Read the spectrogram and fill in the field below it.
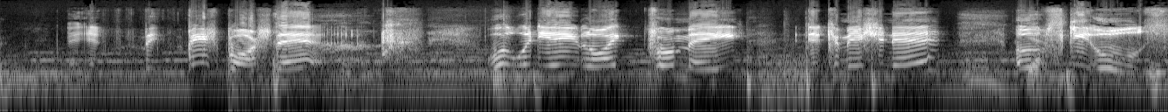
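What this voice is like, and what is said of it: Over-the-top Cockney English accent. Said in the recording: “an over-the-top English Cockney accent ... So bad”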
